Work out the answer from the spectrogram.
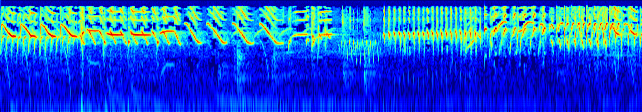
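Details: Canary in a fierce, agitated song bout: sweeping whistled slurs repeated rapidly, a short lower buzzy trill near the middle, then a fast rattling trill and more high swooping notes.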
